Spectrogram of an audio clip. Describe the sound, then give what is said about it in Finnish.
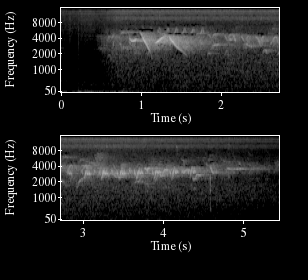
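Birds sing in a protected forest while the sun shines, a dense stream of high chirps, trills and whistles running continuously for several seconds at moderate loudness, with no voices. “Juuri nyt seisomme täällä metsässä, aurinko paistaa ja linnut laulaa, aika idyllistä.”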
